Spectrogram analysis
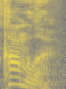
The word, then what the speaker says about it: Kamala: beat okay Ariah Samantha let's chill out it's kamla it's really not that deep you cannot be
